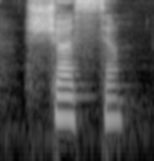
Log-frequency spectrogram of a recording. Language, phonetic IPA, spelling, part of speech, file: Ukrainian, [ˈʃt͡ʃasʲtʲɐ], щастя, noun, Uk-щастя.ogg
- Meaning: 1. happiness 2. luck, fortune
